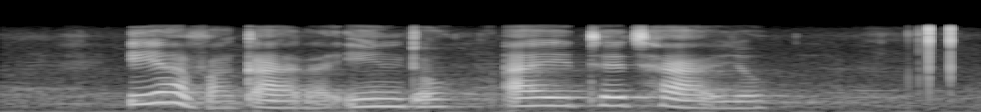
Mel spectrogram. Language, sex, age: Xhosa, female, 38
